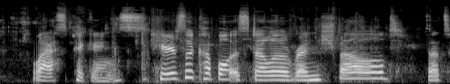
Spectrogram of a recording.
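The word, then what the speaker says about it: Estella Rijnveld: salvage the very last pickings here's a couple Estella renfeld that's how you pronounce it you can see this one just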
